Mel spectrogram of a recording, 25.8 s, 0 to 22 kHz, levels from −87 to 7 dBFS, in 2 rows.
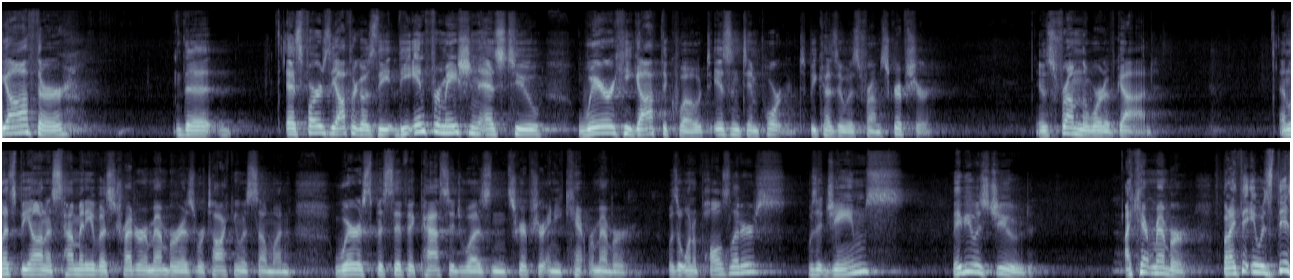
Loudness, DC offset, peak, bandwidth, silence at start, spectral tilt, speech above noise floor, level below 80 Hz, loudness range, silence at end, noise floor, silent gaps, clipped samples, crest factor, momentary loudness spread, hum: -21 LUFS; under 0.1%; -4 dBFS; 17 kHz; 0 s; -5 dB/octave; 39 dB; -74 dBFS; 6 LU; 0 s; -59 dBFS; none; under 0.1%; 18 dB; 13 LU; none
